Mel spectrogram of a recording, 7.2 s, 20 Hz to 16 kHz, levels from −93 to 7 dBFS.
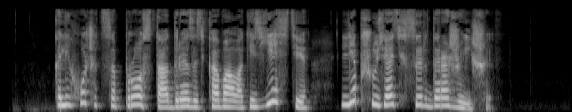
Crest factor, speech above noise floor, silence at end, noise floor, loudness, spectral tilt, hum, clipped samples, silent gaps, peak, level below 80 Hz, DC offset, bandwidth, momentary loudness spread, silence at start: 18 dB; 60 dB; 1 s; -83 dBFS; -23 LUFS; -4.5 dB/octave; none; under 0.1%; none; -6 dBFS; -72 dBFS; under 0.1%; 11.5 kHz; 9 LU; 0.7 s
